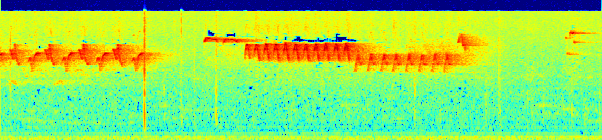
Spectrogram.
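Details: Pallas's leaf warbler song, a bird of mountain forests: a run of quick high chirped notes, then a long rapid rattling trill that drifts slightly lower, followed by a brief upslurred note and a faint final call; low steady hum behind.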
